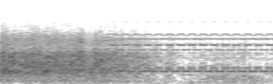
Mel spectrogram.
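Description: telephone ringing

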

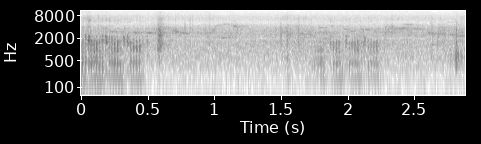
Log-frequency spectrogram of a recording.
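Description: horse vocalizing

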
